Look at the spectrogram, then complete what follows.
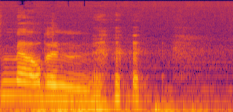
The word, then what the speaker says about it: Melbourne: He's like, yeah, I'm from Melbourne. And I was like, he was he's- actually Chinese too. yeah, and he's like, from Melbourne. I was like, it's Melbourne.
